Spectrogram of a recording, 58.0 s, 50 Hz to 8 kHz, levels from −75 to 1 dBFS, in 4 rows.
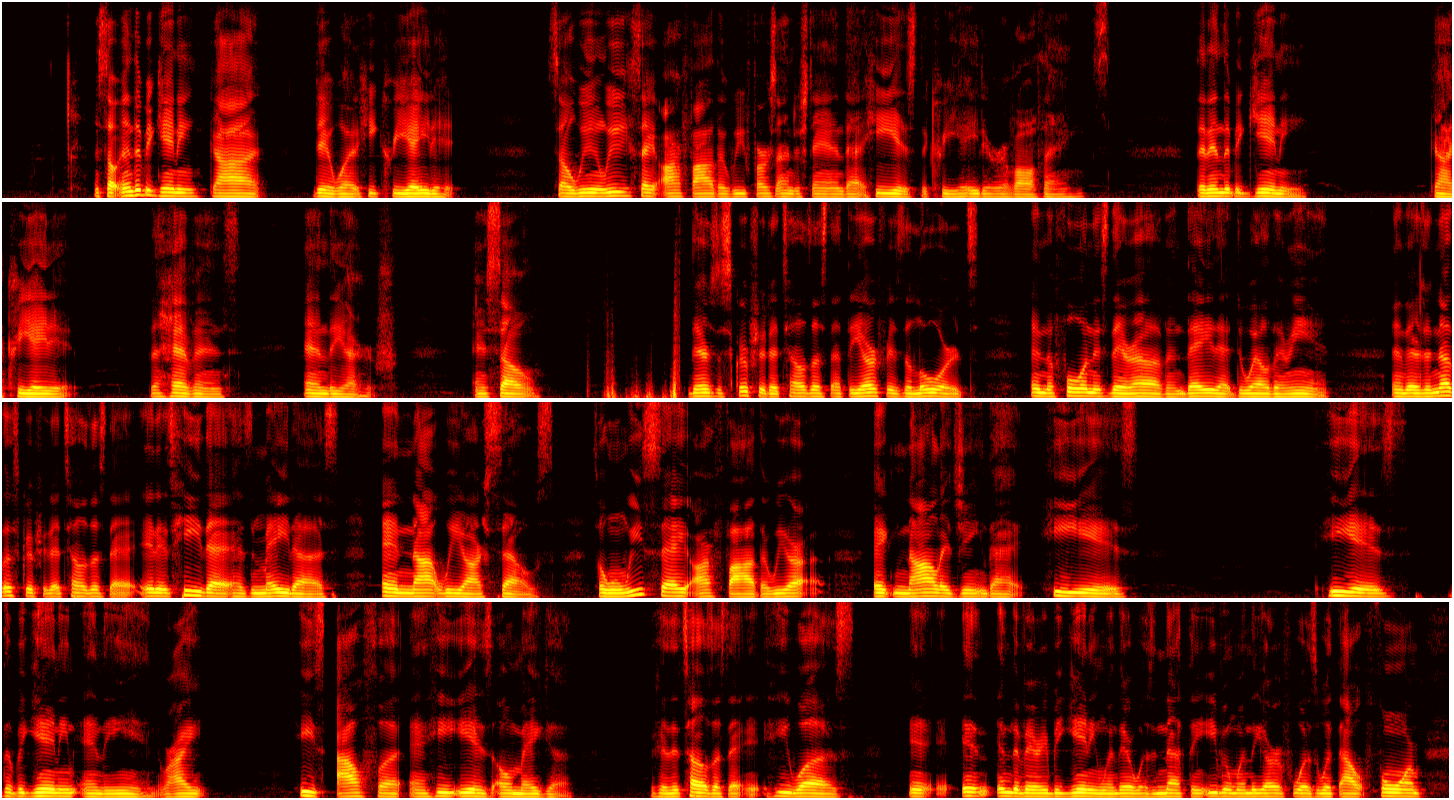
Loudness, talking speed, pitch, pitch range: -22 LUFS, 135 wpm, 130 Hz, 120-140 Hz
